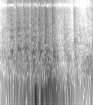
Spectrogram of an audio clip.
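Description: Young racing pigeons coo softly in a loft, a steady murmur of low throaty calls that swells briefly in the middle and then fades, with no talking.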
